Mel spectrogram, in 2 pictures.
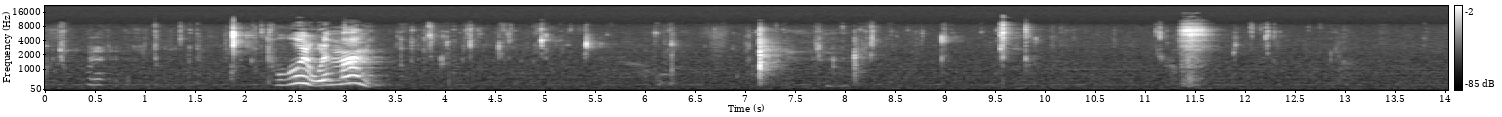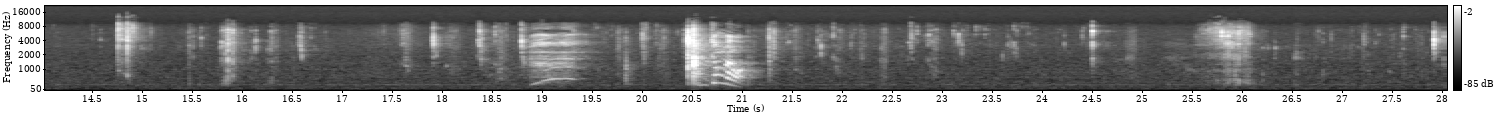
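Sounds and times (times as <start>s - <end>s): chewing and mouth sounds: 0.0s - 2.4s, 3.5s - 10.2s, 11.1s - 13.2s, 14.6s - 16.9s, 17.5s - 19.0s, 19.7s - 20.5s, 21.2s - 25.0s, 25.7s - 28.0s.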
